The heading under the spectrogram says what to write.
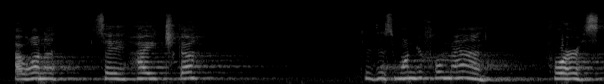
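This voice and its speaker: Over audible room echo, a woman speaks at a high pitch and a fairly slow pace, her intonation monotone and flat, with long, frequent pauses. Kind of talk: memorial address; opening prayer and blessing. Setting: memorial service at fairgrounds.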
